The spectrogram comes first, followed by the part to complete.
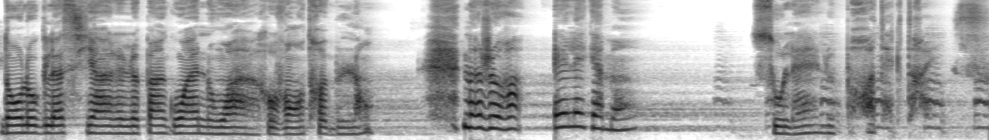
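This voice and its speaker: A woman reciting poetry in a breathy, often near-whispered voice, with solemn, dramatic and deliberate phrasing. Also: fairly low pitch, a bit bright. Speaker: poet reciting own poems. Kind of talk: slow expressive poetry recitation.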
